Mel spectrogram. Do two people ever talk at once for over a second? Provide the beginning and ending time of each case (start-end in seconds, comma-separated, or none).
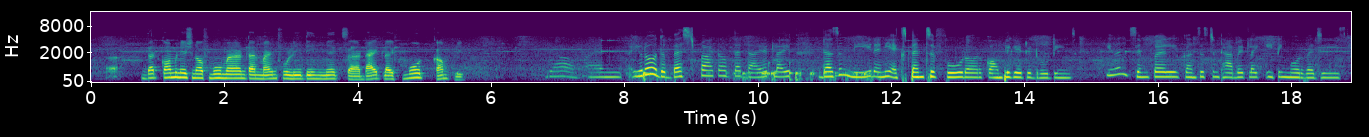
none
